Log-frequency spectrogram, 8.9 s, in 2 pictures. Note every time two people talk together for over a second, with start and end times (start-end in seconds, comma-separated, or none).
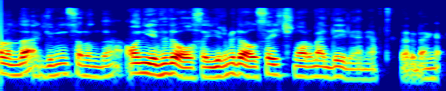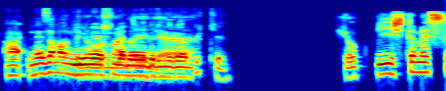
5.0-6.4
